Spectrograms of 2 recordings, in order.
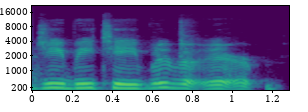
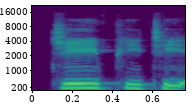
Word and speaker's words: GPT: the classroom that, oh, chat GBT, GPT, I keep saying it wrong.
